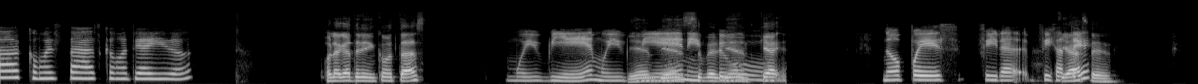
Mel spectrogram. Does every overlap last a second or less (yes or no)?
no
